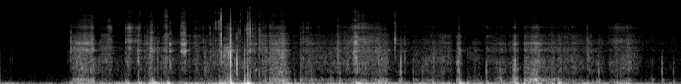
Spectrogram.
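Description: Loud scraping and crackling with many sharp clicks, starting under a second in and stopping near the end.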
